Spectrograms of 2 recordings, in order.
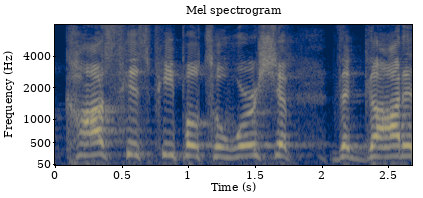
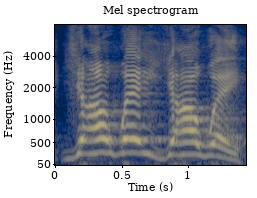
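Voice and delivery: Yahweh, Yahweh called out loud and high; shouted proclamation; 5 semitones higher, 8 dB louder, slower than usual. Acted. God proclaiming his name to Moses, in a loud high call.

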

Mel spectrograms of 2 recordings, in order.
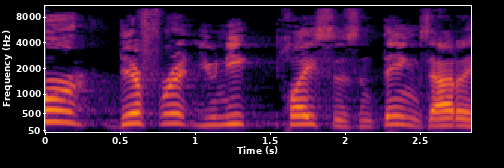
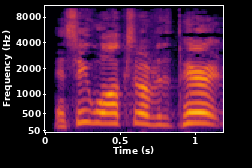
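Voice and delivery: normal talking voice

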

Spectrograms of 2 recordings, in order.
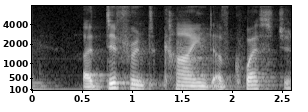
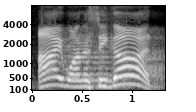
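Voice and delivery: bossy little princess; 12 semitones higher than usual. A narrator's reading. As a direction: whine it like a spoiled royal. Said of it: "retorted the princess".

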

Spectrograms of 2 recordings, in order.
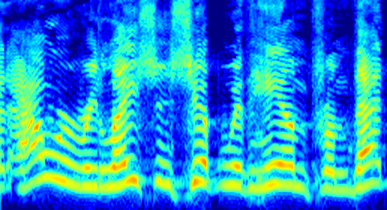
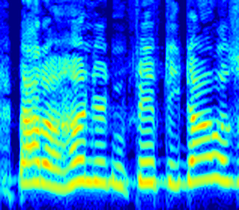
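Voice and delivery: usual speaking voice

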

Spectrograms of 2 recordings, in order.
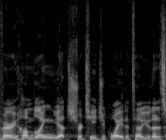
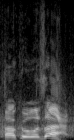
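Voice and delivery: loud proud exclamation; excited; 5 semitones higher, 7 dB louder than usual. Real, not acted. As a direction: belt it out with joy. Proud grandfather reveal.

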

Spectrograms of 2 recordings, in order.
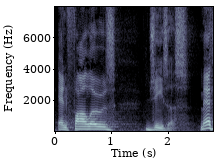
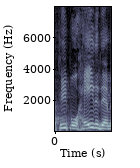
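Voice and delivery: ordinary talk

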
